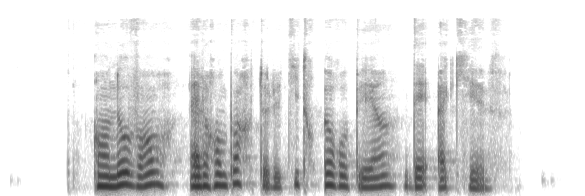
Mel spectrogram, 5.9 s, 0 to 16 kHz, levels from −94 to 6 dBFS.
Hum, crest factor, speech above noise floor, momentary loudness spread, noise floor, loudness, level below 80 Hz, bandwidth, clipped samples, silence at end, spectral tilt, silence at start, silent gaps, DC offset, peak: none; 18 dB; 64 dB; 12 LU; -89 dBFS; -25 LUFS; -70 dBFS; 5.6 kHz; under 0.1%; 0.95 s; -9.5 dB/octave; 0.95 s; none; under 0.1%; -6 dBFS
